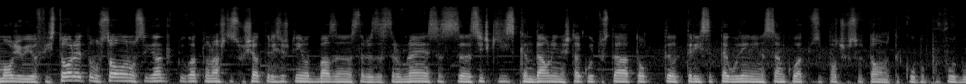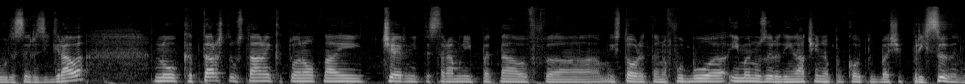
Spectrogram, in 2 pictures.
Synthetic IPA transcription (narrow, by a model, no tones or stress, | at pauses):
mɔʒɛbivɐfist̪ɔɾiət̪əosɔbɛnosɛɡakoɡat̪onaʃi̥t̪ɛslˠuʃat̪ɛlʲisɤʃt̪ʊiməd̪̚bazənɐsɾzɐsɾɐvnɛniɛsəssit͡ʃkiskɐnd̪alˠninɛʃt̪akoit̪ʊst̪avət̪ot̪ːt̪ːɾiːsɛt̪ːɛɡod̪ininɐsamkoɡat̪o̥zɐpɔt͡ʃvəsvɛt̪ɔvnət̪ə̥kupəpofud̪̚bolˠd̪ɐsɛɾɐziɡɾavə | nokɐt̪aɾʃt̪ɛost̪anɛkɐ̥t̪ɔɛd̪naot̪najt͡ʃɛɾnit̪ɛsɾamnipɛt̪navɐfəist̪ɔɾiət̪ənɐfud̪̚bolˠəʔimɛnːozɐɾɐd̪inat͡ʃinəpokɔjt̪obɛʃɛpɾisɤd̪ɛn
